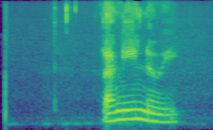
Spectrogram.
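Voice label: "ranginui", Māori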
